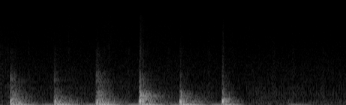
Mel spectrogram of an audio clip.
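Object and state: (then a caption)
Drywall over a stud, solid. Six low, dull thuds as the rubber end of a hammer knocks along a drywall wall, each hit dying quickly, followed by quiet. The knocks reach the first solid sound, which marks a wooden stud behind the drywall.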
